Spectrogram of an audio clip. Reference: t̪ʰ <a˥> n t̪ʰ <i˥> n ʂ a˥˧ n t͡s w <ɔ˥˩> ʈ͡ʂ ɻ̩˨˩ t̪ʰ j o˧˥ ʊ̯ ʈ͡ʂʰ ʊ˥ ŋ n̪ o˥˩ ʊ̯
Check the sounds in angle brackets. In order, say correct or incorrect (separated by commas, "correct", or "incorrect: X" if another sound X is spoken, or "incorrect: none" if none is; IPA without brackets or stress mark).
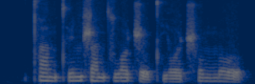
incorrect: a˥˩, incorrect: y˥, correct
